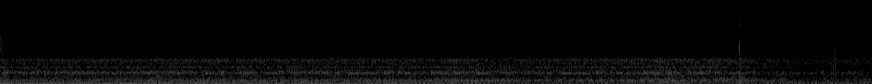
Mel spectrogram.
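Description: Very quiet steady hiss with a low hum, with a short click at the very start and a faint click near the end.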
